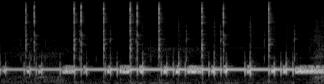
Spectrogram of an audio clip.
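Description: A paddle keying Morse code CW at 20 words per minute, producing a clear single-pitched tone chopped into quick dits and dahs with crisp clicks at each keying, close and loud, alone without speech.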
